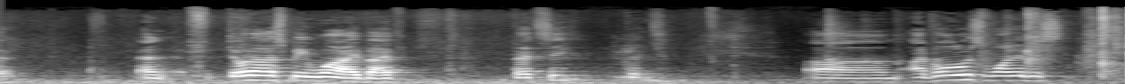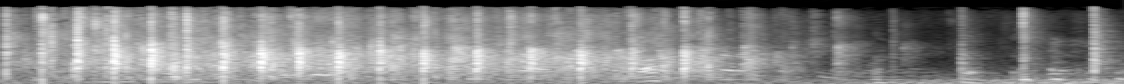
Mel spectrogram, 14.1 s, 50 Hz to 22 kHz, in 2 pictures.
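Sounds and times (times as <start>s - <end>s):
speech: 0.9s - 4.2s, 5.1s - 7.0s
audience clapping in a brisk rhythmic beat: 6.4s - 14.0s.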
